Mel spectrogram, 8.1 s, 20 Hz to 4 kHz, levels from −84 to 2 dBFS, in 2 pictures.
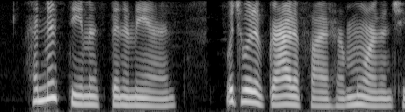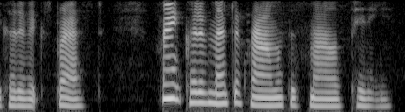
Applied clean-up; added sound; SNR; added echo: neural separator model SepFormer WHAM!.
